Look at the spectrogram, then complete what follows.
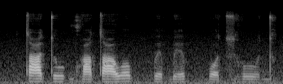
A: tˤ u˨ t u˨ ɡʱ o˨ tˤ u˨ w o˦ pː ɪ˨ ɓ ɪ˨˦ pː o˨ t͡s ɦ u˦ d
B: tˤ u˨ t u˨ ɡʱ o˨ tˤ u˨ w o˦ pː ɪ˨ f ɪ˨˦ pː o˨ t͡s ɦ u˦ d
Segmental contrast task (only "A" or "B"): A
